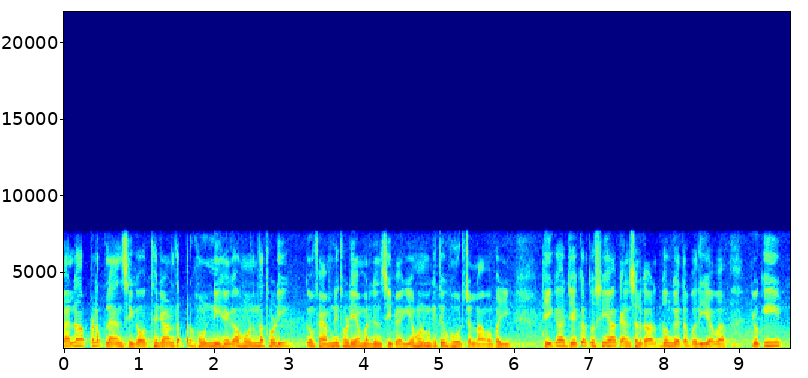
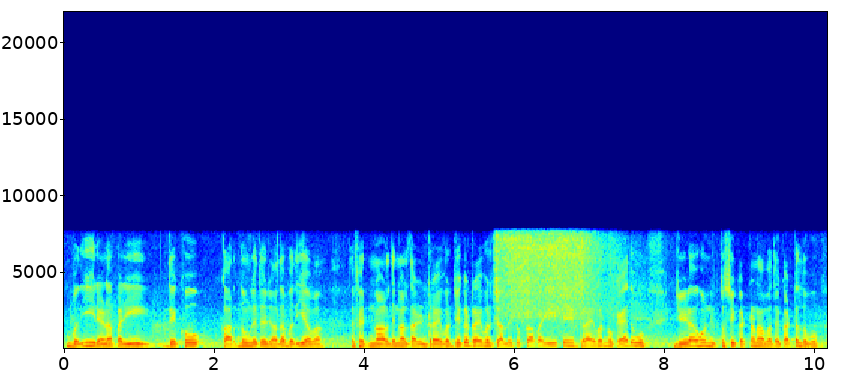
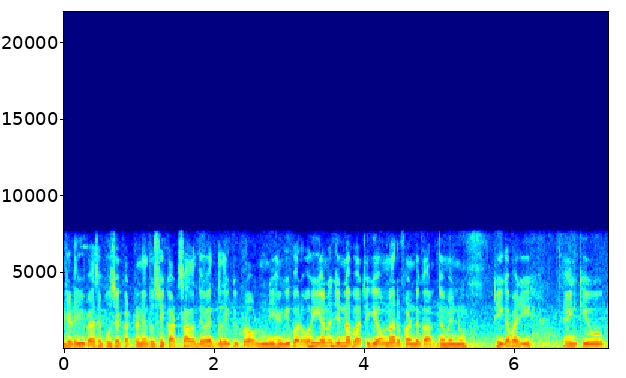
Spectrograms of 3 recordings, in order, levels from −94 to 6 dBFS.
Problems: none marked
